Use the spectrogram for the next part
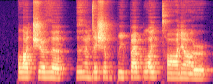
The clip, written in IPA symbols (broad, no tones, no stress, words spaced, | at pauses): lˠʌt͡ʃə˞ðə | ɣə̃dɛʃʌbpip æblˠʊlʲt̪ʰɑ̃ ɾʲɑ̃ɹ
